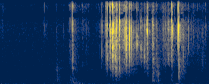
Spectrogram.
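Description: Foil wrapping crinkles as it is peeled off a chocolate egg.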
